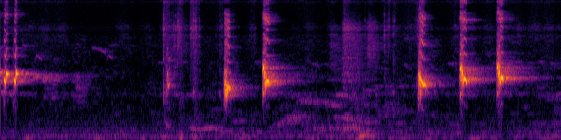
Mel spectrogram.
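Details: Female sooty-headed bulbul calling for a male, recorded for use as a lure: single sharp chirps with a falling tail, spaced irregularly, some in close pairs and threes, over a quiet background.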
